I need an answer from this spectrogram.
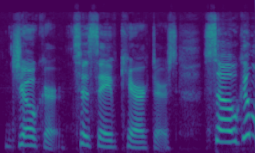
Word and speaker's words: JKR: Brian Solis says, instead of writing John, Kim, and Ray, I'm redubbing you guys Team JKR, pronounced Joker, to save characters.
